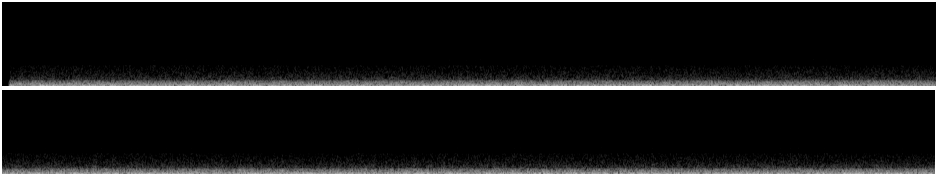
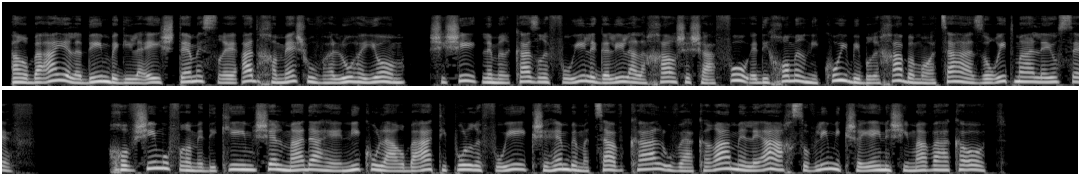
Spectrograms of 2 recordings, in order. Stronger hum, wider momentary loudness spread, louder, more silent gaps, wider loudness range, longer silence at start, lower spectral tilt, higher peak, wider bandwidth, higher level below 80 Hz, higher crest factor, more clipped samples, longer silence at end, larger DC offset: neither; second, 2 LU vs 5 LU; second, -36 LUFS vs -20 LUFS; neither; about the same, 0 LU vs 2 LU; about the same, 0.05 s vs 0.1 s; first, -13.5 dB/octave vs -5.5 dB/octave; second, -16 dBFS vs -6 dBFS; second, 1.3 kHz vs 12 kHz; first, -30 dBFS vs -54 dBFS; about the same, 12 dB vs 14 dB; neither; second, 0 s vs 0.95 s; neither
